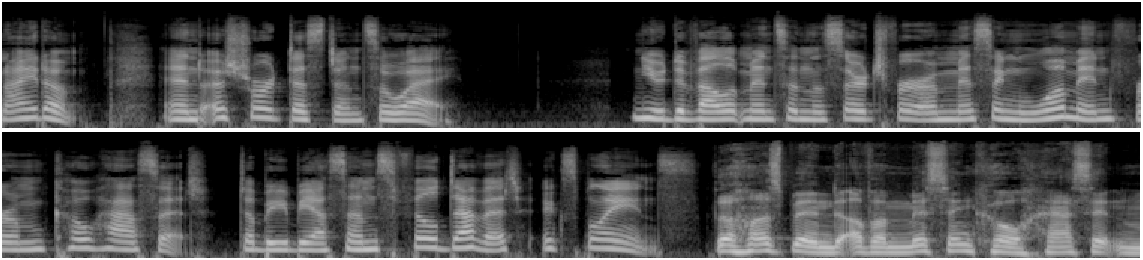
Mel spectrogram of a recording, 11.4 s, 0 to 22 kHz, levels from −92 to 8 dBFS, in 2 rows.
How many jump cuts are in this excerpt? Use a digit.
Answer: 1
